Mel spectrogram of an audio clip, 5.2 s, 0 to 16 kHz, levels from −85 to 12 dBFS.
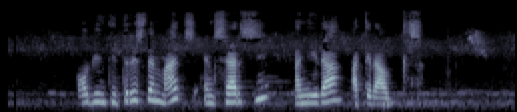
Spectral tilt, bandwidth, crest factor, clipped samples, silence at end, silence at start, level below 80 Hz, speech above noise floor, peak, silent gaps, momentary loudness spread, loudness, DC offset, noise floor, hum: -3.5 dB/octave; 11.5 kHz; 22 dB; under 0.1%; 0.35 s; 0.8 s; -80 dBFS; 32 dB; -4 dBFS; none; 21 LU; -24 LUFS; under 0.1%; -56 dBFS; none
